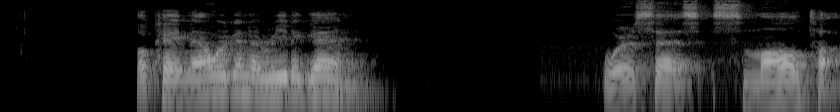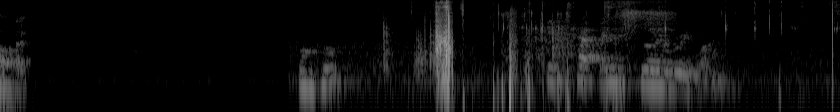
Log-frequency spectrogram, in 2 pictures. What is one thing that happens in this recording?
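A young man speaks calmly and clearly into a close microphone, in short bursts.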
